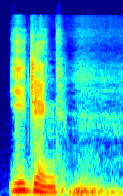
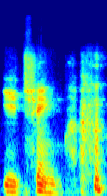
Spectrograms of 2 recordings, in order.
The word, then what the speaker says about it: I Ching: I Ching. I always said I Ching. Yeah, I know. It's because of the Wade Giles system of transliteration, which we don't use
